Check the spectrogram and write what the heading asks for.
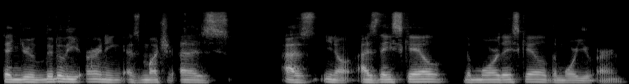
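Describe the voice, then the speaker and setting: Mellow-voiced man coaching on a call. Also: on the low side, fairly even intonation, moderate pace, gravelly. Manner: casual, direct, upbeat advice. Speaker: business coach. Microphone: video call.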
